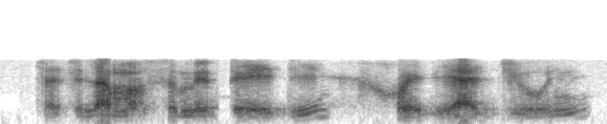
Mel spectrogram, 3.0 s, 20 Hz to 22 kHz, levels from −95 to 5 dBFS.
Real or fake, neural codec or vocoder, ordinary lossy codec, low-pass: fake; vocoder, 22.05 kHz, 80 mel bands, WaveNeXt; none; 3.6 kHz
